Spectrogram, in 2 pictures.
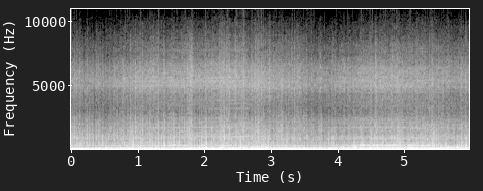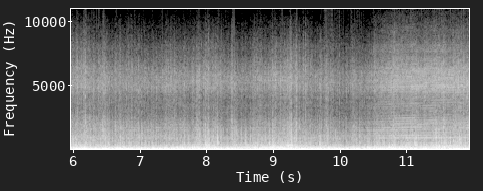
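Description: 1968 MG Midget race car's four-cylinder engine running under steady acceleration, with a held engine note settling in about four seconds in. Heard from the open cockpit, with wind buffeting on the microphone.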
